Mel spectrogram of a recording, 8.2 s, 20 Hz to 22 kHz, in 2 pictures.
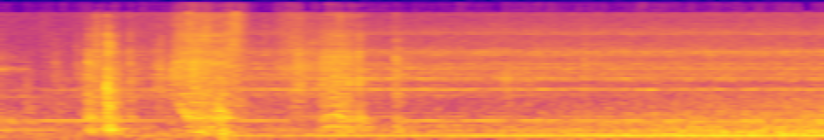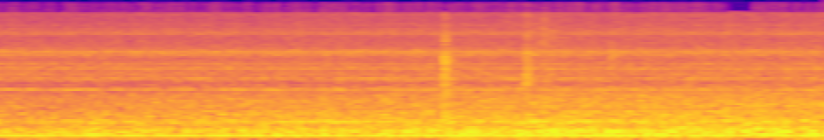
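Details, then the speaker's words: Superlectric box fan on its first start after a motor rebuild (bearing area sanded with 320-grit, blades temporarily taped on): low steady motor hum with a slow rhythmic wobble from badly uneven, bent blades; fan blade imbalance. "the leaves are very uneven very much so and then here's all right okay it's standing up the blades are super uneven like bent and it's still making that sound"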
